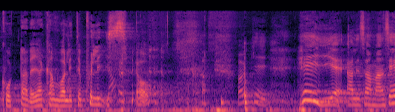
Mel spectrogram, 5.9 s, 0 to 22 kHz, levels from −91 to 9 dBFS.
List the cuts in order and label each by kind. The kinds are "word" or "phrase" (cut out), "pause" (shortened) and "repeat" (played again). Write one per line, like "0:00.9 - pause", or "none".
none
